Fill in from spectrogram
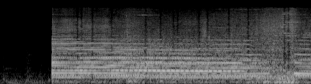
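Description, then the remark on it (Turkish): A loud train horn blares suddenly and holds steady over the roar of a fast-approaching train about to hit a minibus in snowy weather in Pamukkale, Denizli, Turkey, overwhelming, with no talking. “Hızla gelen trenin çarptığı minibüsten atladılar, saniyelerle hayatta kaldılar.”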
